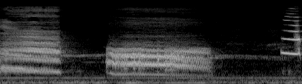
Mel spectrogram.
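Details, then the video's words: Masked laughingthrush in a recording used to lure or train other birds: two long, harsh, buzzy bursts rich in overtones, each about a second, with a short bright note at the end. "Pancingan Poksay Hongkong"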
